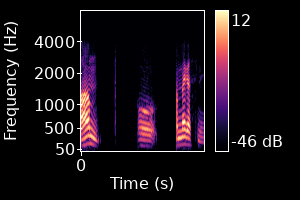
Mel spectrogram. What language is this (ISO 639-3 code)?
san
